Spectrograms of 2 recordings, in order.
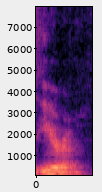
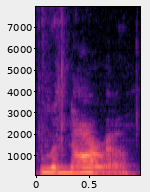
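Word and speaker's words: Eira: the snake yeah I know how do you pronounce it it's era era era e i r a era that's how I pronounce it I was thinking Lara my bad okay so this is era and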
